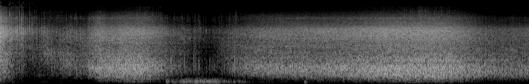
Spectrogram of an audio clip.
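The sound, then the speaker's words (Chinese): A soft, muffled rushing swell of mung beans rolling inside a handmade wave drum, played on its muffled side that is sealed with cardboard, imitates distant waves on a sandy west-coast shore. It surges, dips briefly, then builds into a long, steady hiss with no talking. “这这边是比较闷的，嗯，这这个可能就是比较西西岸的海浪， 远方的海 浪，因为西西岸都是沙沙子 哦，闷一些，”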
